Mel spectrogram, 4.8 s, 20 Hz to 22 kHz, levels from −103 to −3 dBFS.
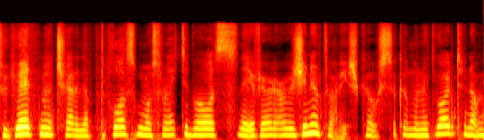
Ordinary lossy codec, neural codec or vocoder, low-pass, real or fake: MP3, 64 kbps; codec, 16 kHz in and 24 kHz out, 0.4 kbps, LongCat-Audio-Codec, four codebook decoder; 10.8 kHz; fake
